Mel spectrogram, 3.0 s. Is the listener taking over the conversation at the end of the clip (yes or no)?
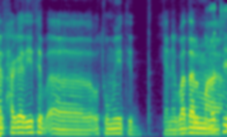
no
